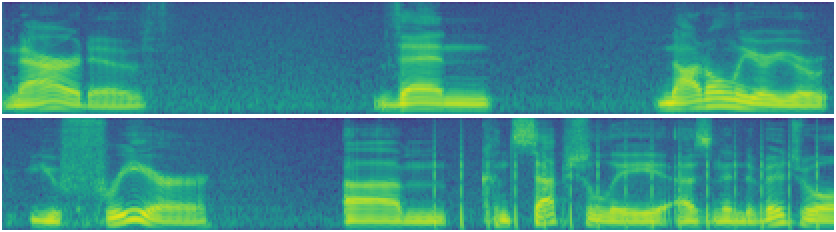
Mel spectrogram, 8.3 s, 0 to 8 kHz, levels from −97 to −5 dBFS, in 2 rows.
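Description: From 6.32 to 8.24 s there's a train of clicks, about fifteen regular ticks at 7.3 per second, roughly 15 dB above the speech, likely interference from nearby equipment.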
